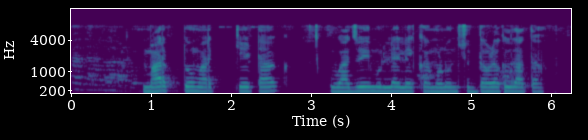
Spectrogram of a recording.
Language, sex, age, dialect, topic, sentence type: Marathi, male, 36-40, Southern Konkan, banking, statement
